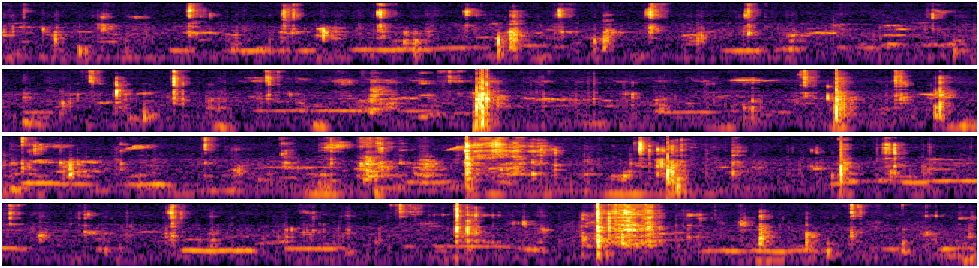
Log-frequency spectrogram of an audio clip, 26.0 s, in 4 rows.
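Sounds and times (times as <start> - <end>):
crunching and chewing snack: 0.0 - 5.4, 6.2 - 26.0
spoon scraping plate: 23.4 - 24.0.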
